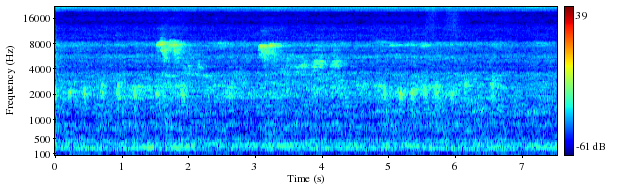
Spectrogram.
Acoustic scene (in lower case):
park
